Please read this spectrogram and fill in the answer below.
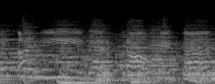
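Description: A lively stage song: a woman singing over a band, with bass notes about once a second.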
